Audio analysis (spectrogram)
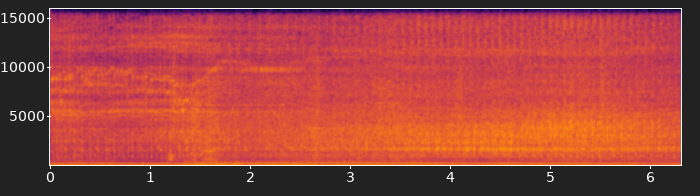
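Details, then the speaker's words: Freshly swapped Nissan KA engine at its first start after the swap: steady, slightly lazy idle with a deep even thrum and no misses; sounds good but idles a little low. "Local KA connoisseur, yeah, it sounds good. It is idling a little low."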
